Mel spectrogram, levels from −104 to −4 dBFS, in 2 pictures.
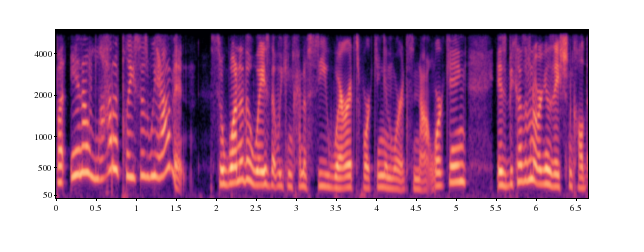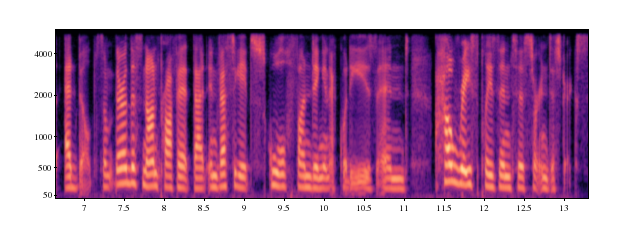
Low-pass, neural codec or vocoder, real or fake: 5.4 kHz; none; real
